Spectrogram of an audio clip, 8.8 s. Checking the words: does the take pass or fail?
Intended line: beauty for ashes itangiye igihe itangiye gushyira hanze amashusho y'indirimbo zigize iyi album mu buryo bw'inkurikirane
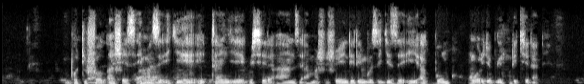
fail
